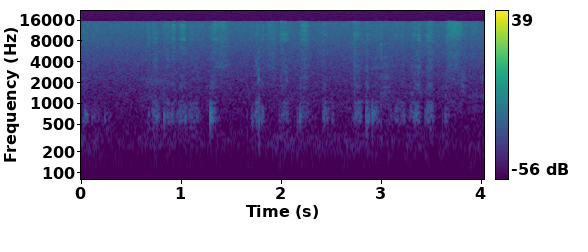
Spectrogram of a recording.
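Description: A pen writing words on graph paper: a run of faint, short scratching strokes of the tip on the paper, starting a little under a second in.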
